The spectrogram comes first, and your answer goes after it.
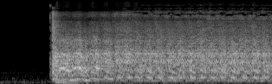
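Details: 1965 Plymouth Satellite just fitted with Edelbrock 800 cfm four-barrel carburettor, air cleaner off, no choke: catches at once, loud hissy slightly uneven idle; open vacuum port on the carb letting air in.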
